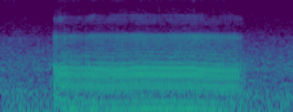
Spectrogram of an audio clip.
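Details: Sleeping Pekingese whose snoring will not stop, captured as one long nasal, droning rattle held for about two seconds with stacked harmonics, then fading back to a quiet indoor background.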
